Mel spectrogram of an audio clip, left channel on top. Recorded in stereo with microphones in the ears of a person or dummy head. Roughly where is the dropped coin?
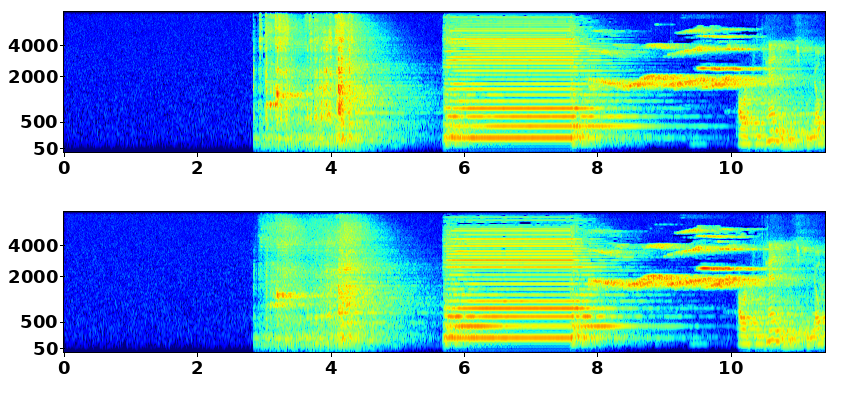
Left.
